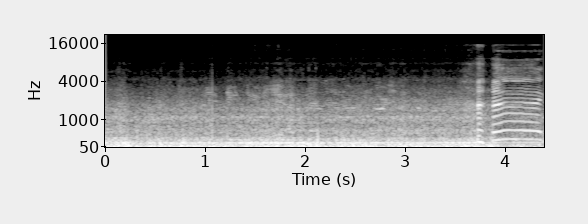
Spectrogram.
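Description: Steady engine and road noise inside a moving car, with a constant low hum running under it.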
